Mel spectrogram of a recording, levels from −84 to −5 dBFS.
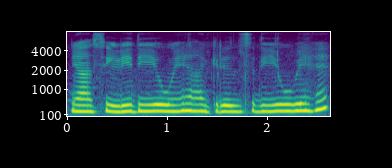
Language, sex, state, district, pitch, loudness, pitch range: Hindi, female, Chhattisgarh, Raipur, 225 Hz, -11 LUFS, 215-230 Hz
